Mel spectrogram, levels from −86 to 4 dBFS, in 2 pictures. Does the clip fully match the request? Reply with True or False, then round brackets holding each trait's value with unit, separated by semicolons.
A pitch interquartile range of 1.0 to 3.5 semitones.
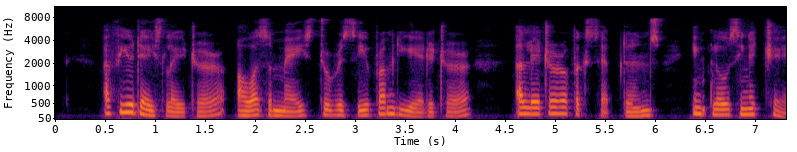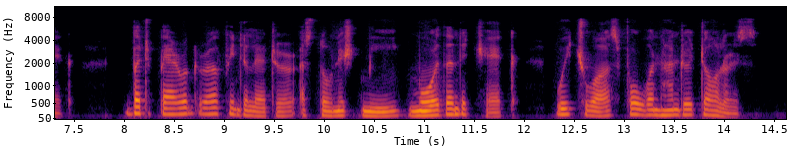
False (4.5 semitones)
